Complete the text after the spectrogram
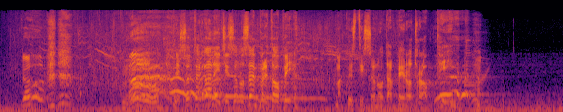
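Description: A young man speaks tensely.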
